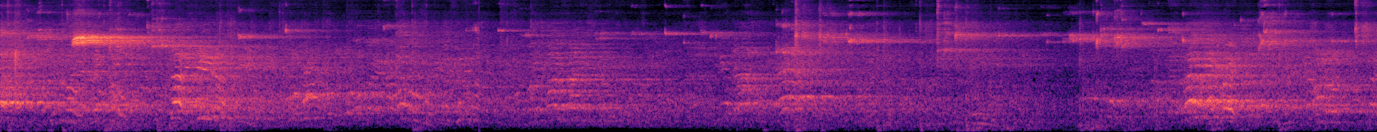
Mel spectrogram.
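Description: Sneakers squeak sharply on a wooden court, echoing in a large hall.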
